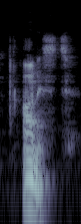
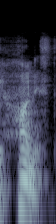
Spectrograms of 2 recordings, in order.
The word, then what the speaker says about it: honest: goes before n it's silent rule number two honest our owner ghosts don't say ghosts okay when H goes before Oh H is silent don't say honnest okay number three doubt don't say doubt--but or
